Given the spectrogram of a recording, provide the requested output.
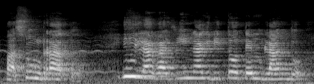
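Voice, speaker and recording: A woman from Spain reading poems aloud, animated and storytelling, voicing the quoted lines. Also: sits high, moderate pace, echoey room, faint music behind. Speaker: poetry reciter at a community reading. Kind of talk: expressive poetry recitation.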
